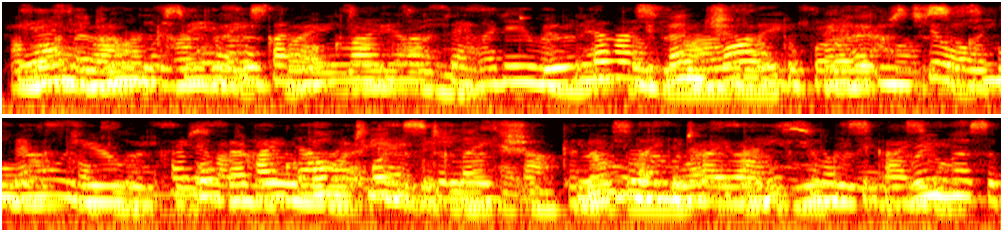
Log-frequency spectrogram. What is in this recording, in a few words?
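female, live recording, 250 ms, 5 cm, mix; SiSEC11; underdetermined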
